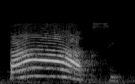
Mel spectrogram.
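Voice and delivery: táxi with TÁ long, high and loud; stressed penultimate syllable. Shown as a demonstration. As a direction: stretch and punch the TÁ in "táxi". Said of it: "sílaba mais forte é a penúltima".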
